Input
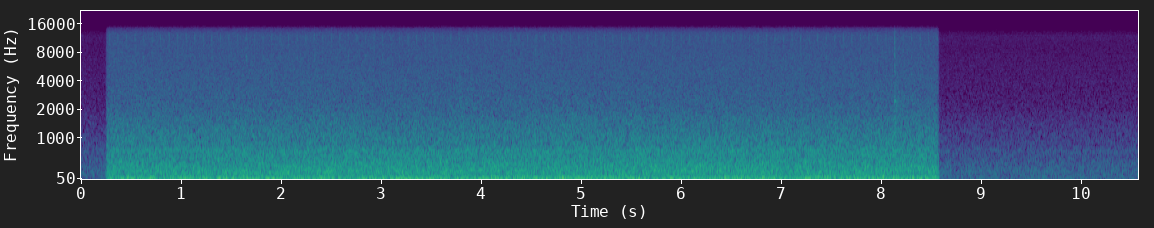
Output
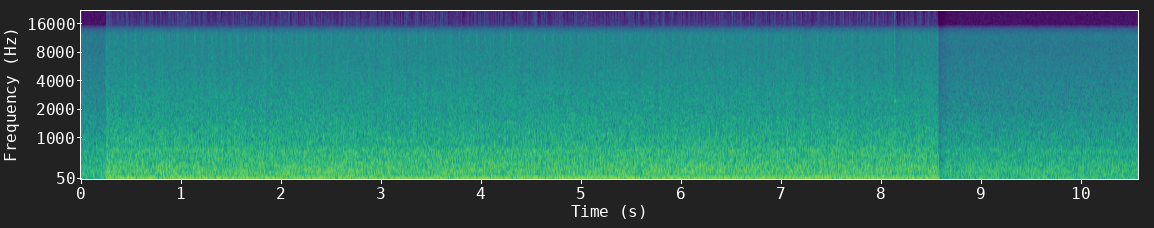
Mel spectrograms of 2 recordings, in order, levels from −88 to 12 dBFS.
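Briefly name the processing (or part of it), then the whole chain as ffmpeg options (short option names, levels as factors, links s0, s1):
mastering chain: -filter_complex "[0:a]equalizer=f=2700:t=o:w=1.4:g=3,acrossover=split=330|1300[s0][s1][s2];[s0]acompressor=threshold=0.0282:ratio=4[s3];[s1]acompressor=threshold=0.0141:ratio=4[s4];[s2]acompressor=threshold=0.01:ratio=4[s5];[s3][s4][s5]amix=inputs=3:normalize=0,acompressor=threshold=0.0126:ratio=1.5,asoftclip=type=tanh:threshold=0.0473,asoftclip=type=hard:threshold=0.0316,alimiter=level_in=59.6:limit=0.891:release=50:level=0:latency=1,volume=0.891"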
